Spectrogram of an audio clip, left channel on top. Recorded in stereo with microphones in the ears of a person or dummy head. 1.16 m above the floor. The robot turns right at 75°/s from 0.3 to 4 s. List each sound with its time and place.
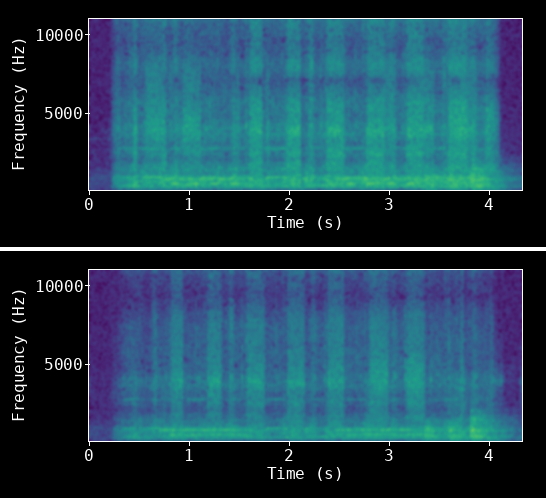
0.7 s a phone ringing: 30° right (ahead or behind), 2 m; by 3.2 s 20° left (ahead or behind), 2 m
3.3 s knocking: 30° left (ahead or behind), 3.5 m; by 4.0 s 20° right (ahead or behind), 3.5 m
